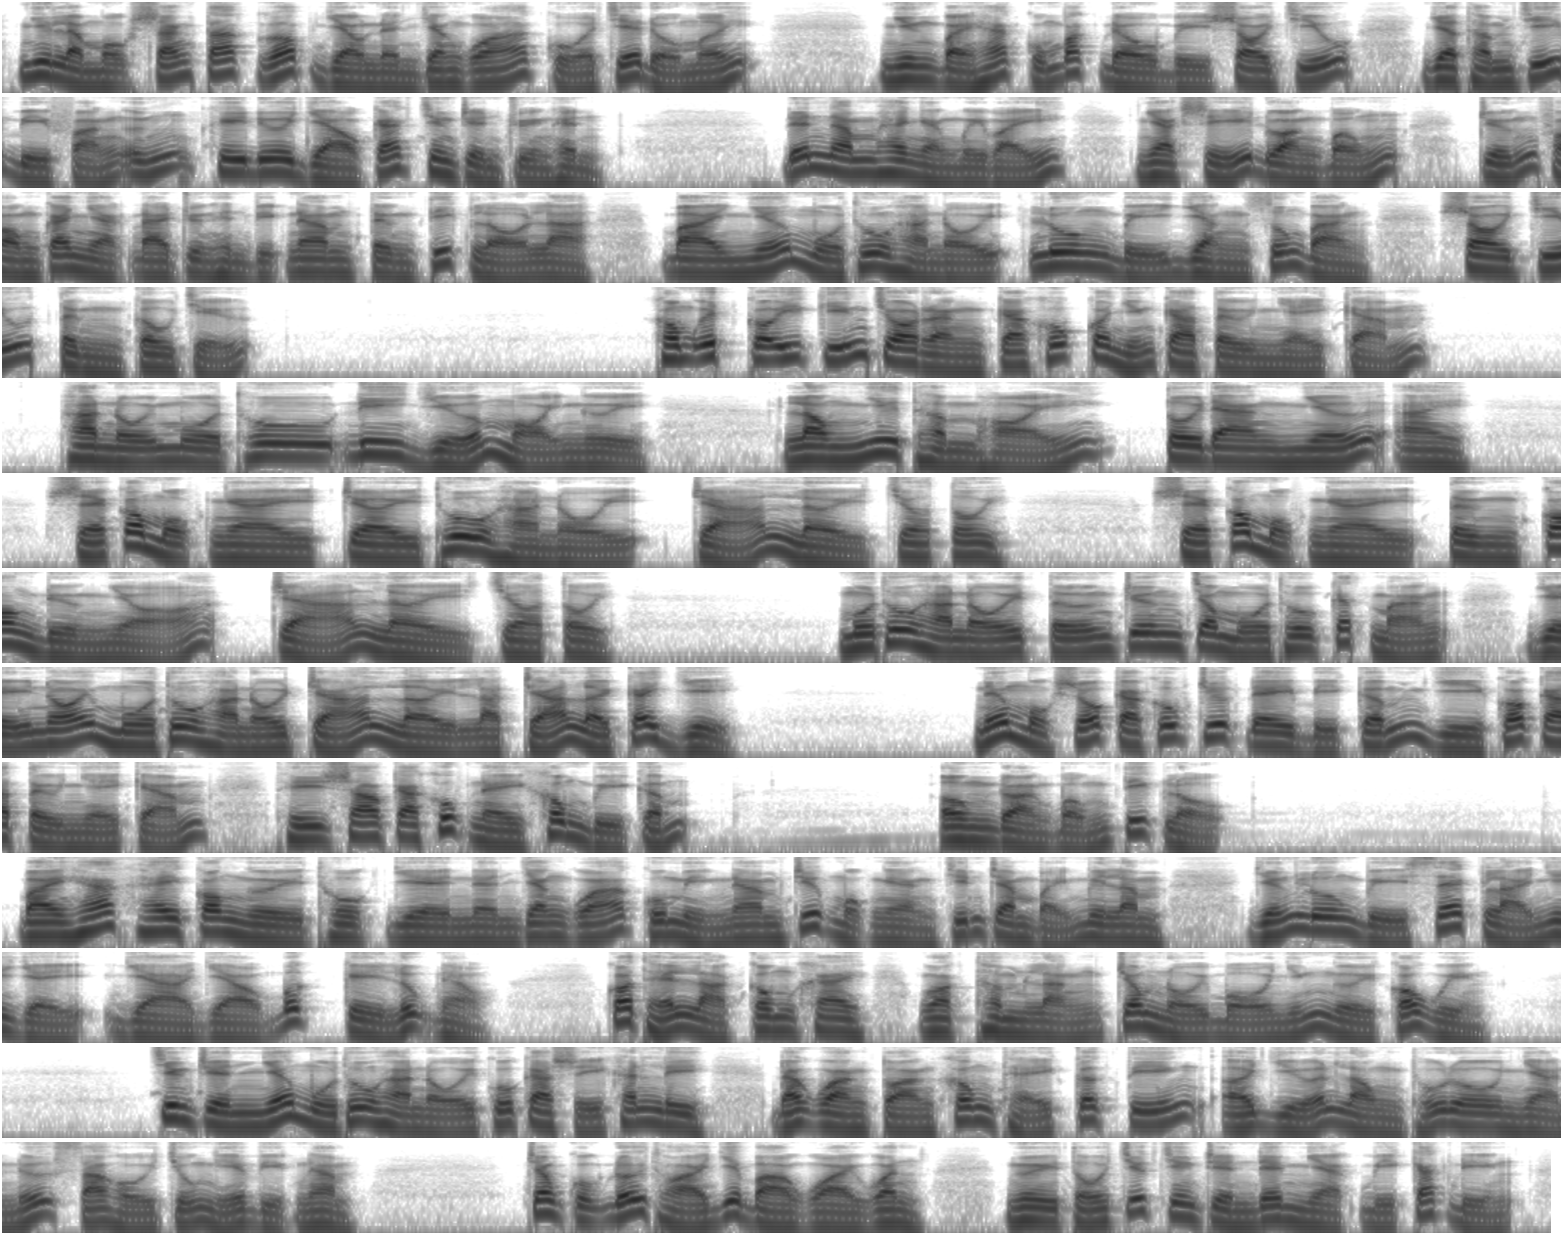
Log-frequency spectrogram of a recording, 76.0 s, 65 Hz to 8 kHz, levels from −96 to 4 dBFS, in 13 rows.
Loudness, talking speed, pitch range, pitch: -23 LUFS, 215 wpm, 100-140 Hz, 115 Hz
